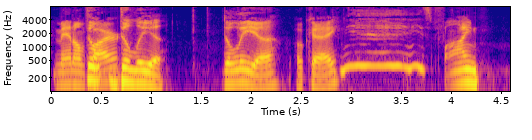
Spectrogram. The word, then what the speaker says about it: D'Elia: D'Elia.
